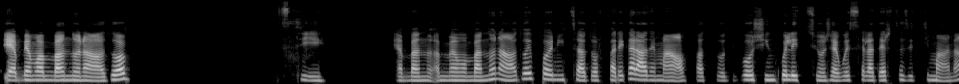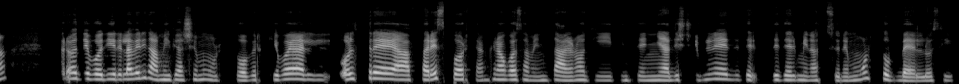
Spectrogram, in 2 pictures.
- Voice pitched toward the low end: No, high, 200 Hz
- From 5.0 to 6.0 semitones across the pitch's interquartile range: No, average, 2.7 semitones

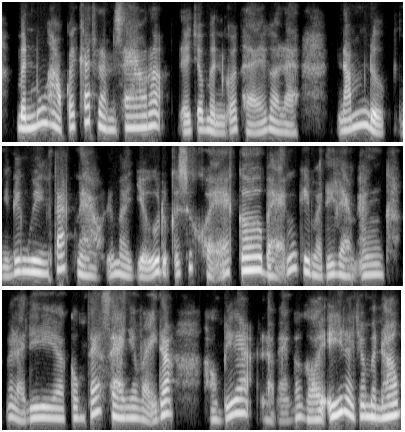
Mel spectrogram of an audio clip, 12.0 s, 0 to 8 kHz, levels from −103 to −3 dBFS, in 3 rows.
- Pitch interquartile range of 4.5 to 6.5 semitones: Yes, wide, 5.6 semitones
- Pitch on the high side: No, medium, 180 Hz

